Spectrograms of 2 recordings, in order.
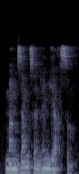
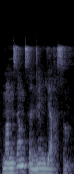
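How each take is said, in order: Both takes have the same delivery.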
